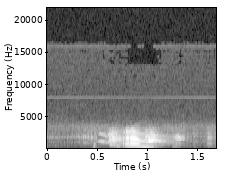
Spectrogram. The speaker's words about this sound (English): I'm sorry, the puppy is stuck under something.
